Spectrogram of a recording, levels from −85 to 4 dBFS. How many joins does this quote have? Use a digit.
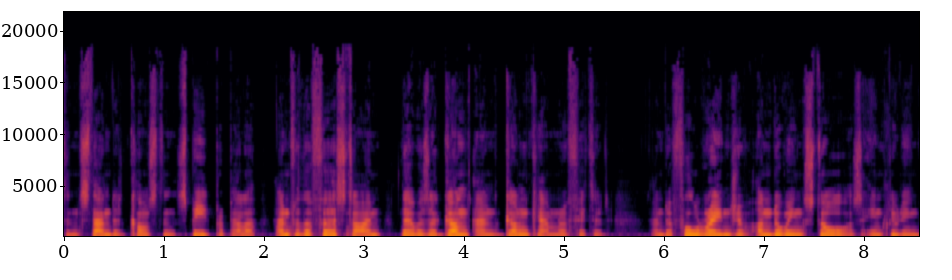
3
